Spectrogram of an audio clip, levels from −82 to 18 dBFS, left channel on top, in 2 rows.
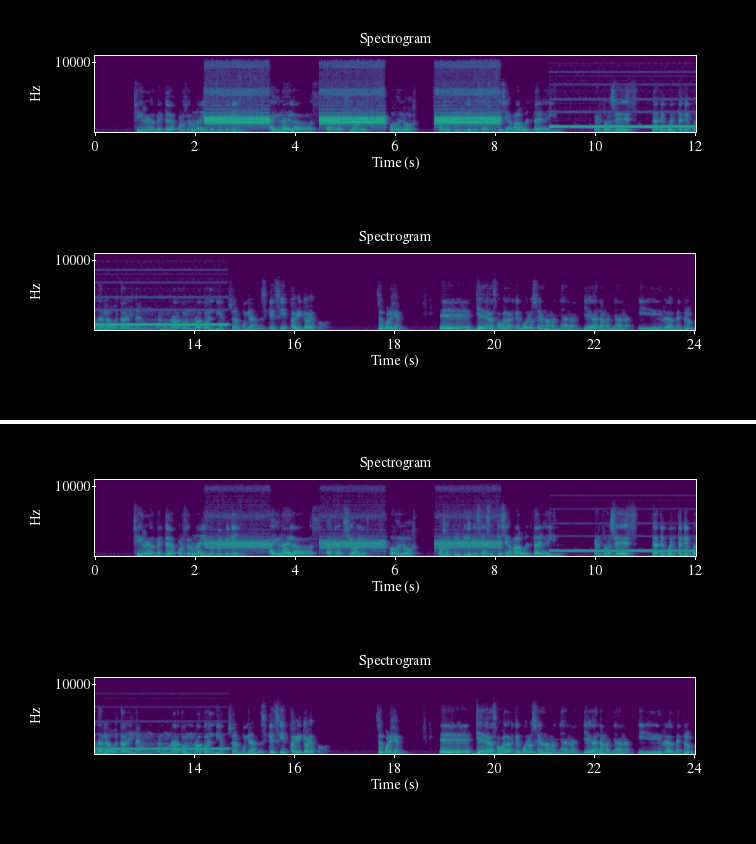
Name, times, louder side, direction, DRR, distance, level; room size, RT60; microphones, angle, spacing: voice 1, 0.8-3.0 3.5-5.5 5.9-6.4 6.9-9.3 10.0-10.8 11.1-16.7 17.7-18.1 18.9-23.9, right 3 dB, 45° right, 1 dB, 1.1 m, -31 dB
sound 1, 2.2-3.5 4.5-5.8 6.8-8.1 9.1-14.7, left 8 dB, 85° left, 0.4 m, -27 dB
2.7 x 2.6 x 2.8 m, 0.25 s
head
